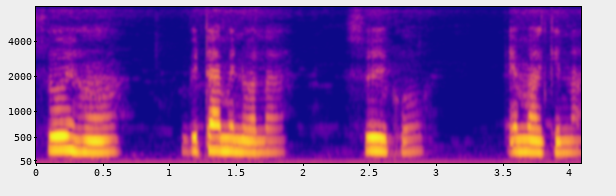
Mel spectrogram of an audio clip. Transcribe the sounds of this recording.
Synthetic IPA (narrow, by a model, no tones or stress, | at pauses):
sujɦɔ̃ | bitaminwala | sujkɔ | ɛmakina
